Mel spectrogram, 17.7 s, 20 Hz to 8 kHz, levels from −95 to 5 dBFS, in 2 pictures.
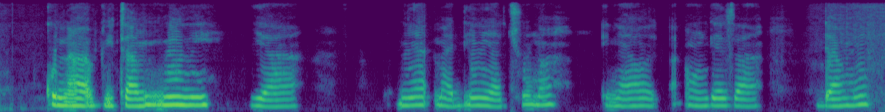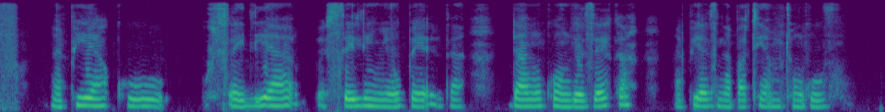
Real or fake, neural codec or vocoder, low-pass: fake; codec, 16 kHz, 8 kbps, FreqCodec, smaller model; 7.2 kHz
